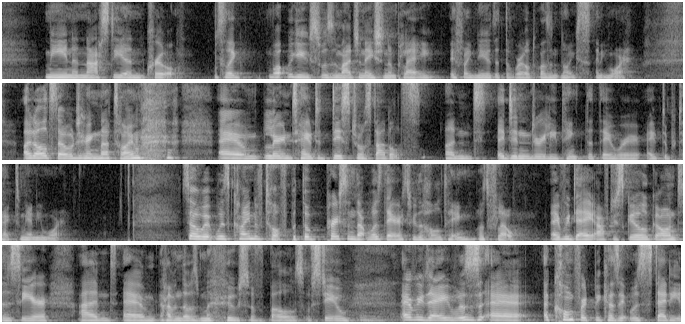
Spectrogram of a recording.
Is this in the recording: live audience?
yes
